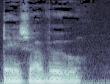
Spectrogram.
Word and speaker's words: DjVu: Next up is DJVU, pronounced as the French word déjà vu.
